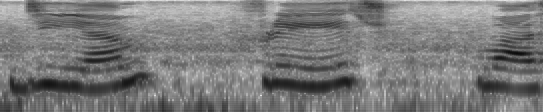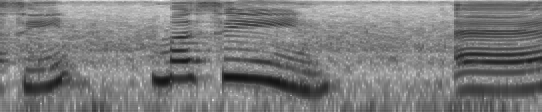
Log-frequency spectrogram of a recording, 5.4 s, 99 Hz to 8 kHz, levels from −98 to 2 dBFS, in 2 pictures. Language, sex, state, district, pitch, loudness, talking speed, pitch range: Hindi, female, Bihar, West Champaran, 285 Hz, -14 LUFS, 55 wpm, 255-325 Hz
